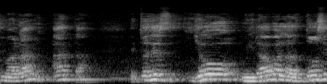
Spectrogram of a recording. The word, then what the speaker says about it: marán ata: expresión era marán ata casi la mayoría pronunciamos corrido y decimos maranata entonces pero la palabra exacta es marán ata Entonces yo miraba las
